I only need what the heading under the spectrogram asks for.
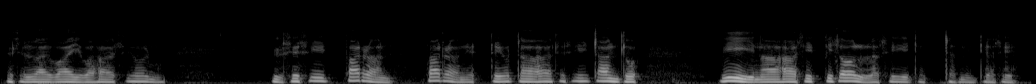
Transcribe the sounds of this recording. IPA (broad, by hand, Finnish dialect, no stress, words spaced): jɑ selːɑiʋ̆ ʋɑiʋɑhɑː se ol mu kyl se siːt pɑrɑn pɑrɑn etːæ jotɑːhɑː se siːt ɑnto ʋiːnɑːhɑː sit pit olːɑ siːt etːæ mitæ se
